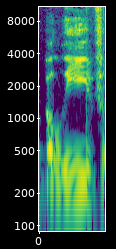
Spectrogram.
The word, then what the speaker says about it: Bleav: I want to talk quickly about our new partner here, Believe. Again, it's spelled BLEAV, and we're excited to be working with the company there.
